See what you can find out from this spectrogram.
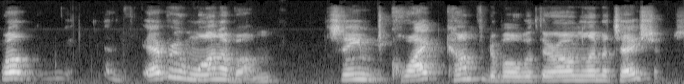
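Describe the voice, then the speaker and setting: At a moderate pace, a man projects a raised voice with a bright, sharp tone, high pitch and ordinary pitch variation. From US South, Little Rock, Arkansas. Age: 60s. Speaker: professional speaker and author. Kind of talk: interview conversation.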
